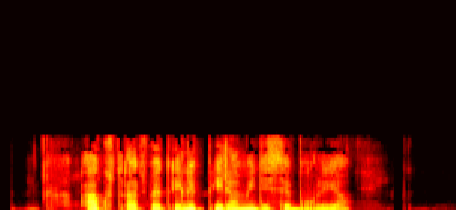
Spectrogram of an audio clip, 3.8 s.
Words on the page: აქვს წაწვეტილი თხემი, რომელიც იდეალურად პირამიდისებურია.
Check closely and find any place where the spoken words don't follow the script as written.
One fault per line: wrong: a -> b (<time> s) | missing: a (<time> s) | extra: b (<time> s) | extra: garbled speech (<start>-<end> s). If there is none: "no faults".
missing: თხემი რომელიც იდეალურად (1.6 s)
